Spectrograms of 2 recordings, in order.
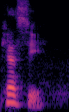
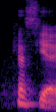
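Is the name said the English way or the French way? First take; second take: English; French. First: The name is said with a plain English pronunciation. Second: The name is said with a French pronunciation.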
